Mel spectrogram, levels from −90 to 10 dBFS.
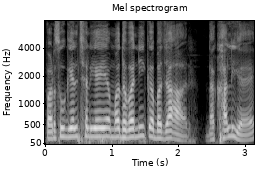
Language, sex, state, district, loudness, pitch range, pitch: Maithili, male, Bihar, Purnia, -13 LUFS, 165-210 Hz, 200 Hz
